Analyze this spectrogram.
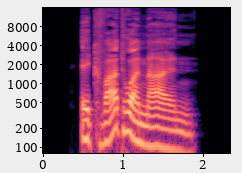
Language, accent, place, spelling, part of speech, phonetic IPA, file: German, Germany, Berlin, äquatornahen, adjective, [ɛˈkvaːtoːɐ̯ˌnaːən], De-äquatornahen.ogg
- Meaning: inflection of äquatornah: 1. strong genitive masculine/neuter singular 2. weak/mixed genitive/dative all-gender singular 3. strong/weak/mixed accusative masculine singular 4. strong dative plural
